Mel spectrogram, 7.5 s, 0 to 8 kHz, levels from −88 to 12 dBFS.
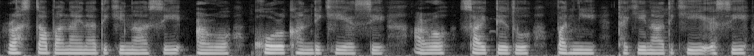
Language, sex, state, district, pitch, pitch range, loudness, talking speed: Nagamese, female, Nagaland, Kohima, 175 Hz, 170-180 Hz, -18 LUFS, 135 wpm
